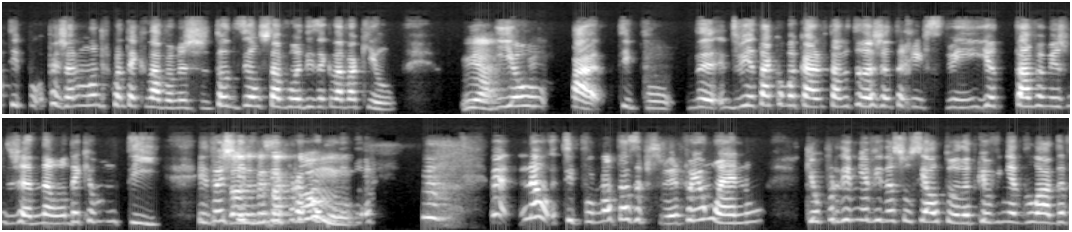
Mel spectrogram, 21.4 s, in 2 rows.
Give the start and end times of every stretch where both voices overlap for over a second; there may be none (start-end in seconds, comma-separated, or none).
12.9-14.2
